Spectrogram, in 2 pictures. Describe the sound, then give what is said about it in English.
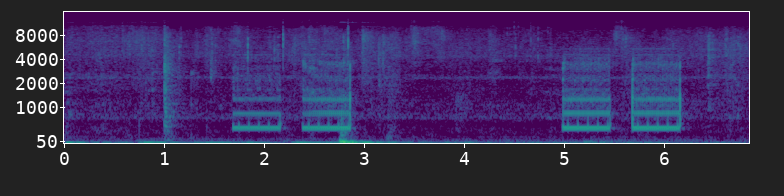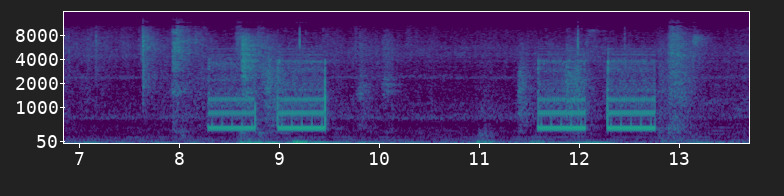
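Touch-tone beeps of a telephone number being dialed: eight short electronic tones in four evenly spaced pairs, clear over a faint, low background hum. “Hang on a sec while we dial her.”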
